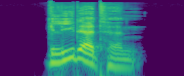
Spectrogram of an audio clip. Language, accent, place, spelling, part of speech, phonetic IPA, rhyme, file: German, Germany, Berlin, gliederten, verb, [ˈɡliːdɐtn̩], -iːdɐtn̩, De-gliederten.ogg
- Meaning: inflection of gliedern: 1. first/third-person plural preterite 2. first/third-person plural subjunctive II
